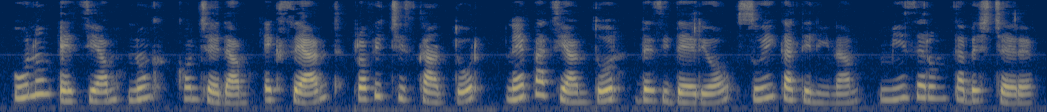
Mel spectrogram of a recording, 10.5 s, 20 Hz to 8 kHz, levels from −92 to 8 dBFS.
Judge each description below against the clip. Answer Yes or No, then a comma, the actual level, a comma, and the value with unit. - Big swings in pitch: Yes, wide, 5.9 semitones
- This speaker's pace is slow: Yes, slow, 75 wpm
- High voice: Yes, very high, 255 Hz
